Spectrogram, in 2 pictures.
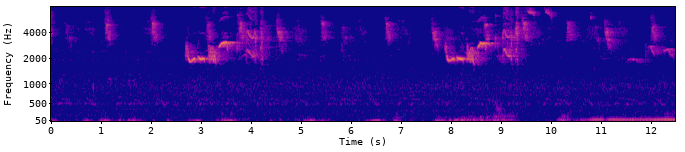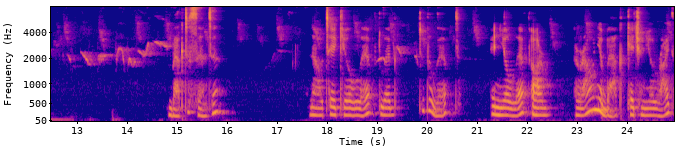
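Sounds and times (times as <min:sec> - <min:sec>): small birds chirping: 0:00.0 - 0:24.9
low rumble: 0:10.2 - 0:13.1.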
